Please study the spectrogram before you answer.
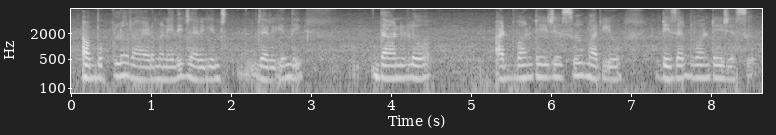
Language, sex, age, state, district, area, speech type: Telugu, female, 18-30, Andhra Pradesh, Kurnool, rural, spontaneous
